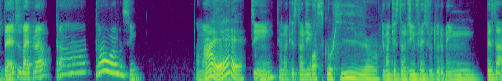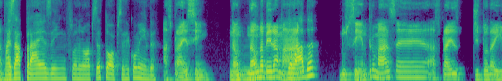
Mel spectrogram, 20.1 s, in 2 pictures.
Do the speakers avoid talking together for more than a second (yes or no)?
no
